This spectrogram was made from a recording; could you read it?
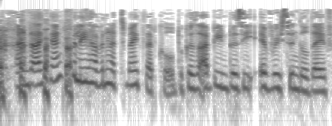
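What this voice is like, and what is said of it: Usual voice. Nothing is said of it.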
